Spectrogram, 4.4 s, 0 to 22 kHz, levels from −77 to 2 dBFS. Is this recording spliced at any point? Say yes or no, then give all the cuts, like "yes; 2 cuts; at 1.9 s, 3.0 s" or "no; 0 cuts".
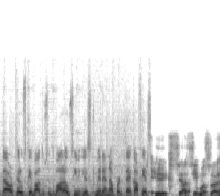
yes; 1 cut; at 3.0 s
